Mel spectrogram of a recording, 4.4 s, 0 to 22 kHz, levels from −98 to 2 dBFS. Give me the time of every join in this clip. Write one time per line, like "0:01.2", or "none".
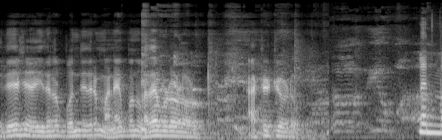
0:01.4
0:03.2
